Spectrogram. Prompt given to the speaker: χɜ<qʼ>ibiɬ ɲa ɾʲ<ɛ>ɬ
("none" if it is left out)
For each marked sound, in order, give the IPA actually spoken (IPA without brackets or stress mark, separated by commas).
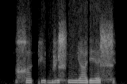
k, ɛ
